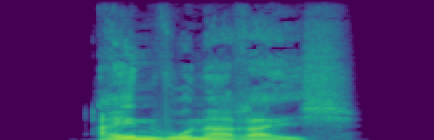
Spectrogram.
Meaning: populous (having a large population)
- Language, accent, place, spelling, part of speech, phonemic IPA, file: German, Germany, Berlin, einwohnerreich, adjective, /ˈaɪ̯nvoːnɐˌʁaɪ̯ç/, De-einwohnerreich.ogg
